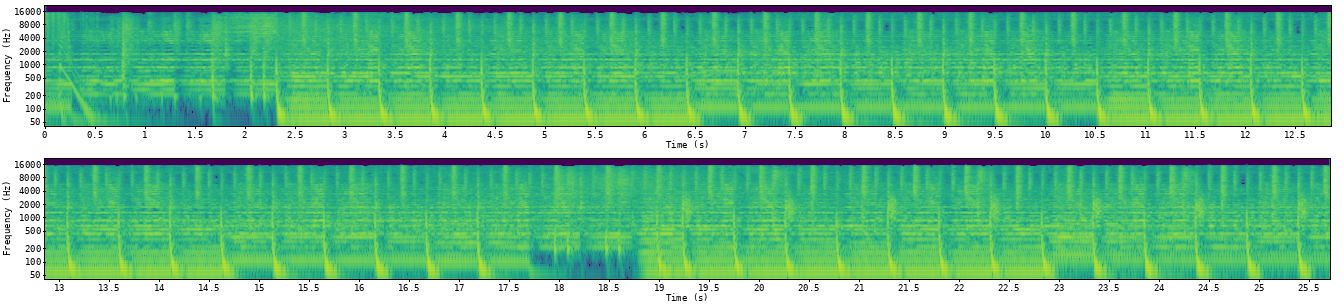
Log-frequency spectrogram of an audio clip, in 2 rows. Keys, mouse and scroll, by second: 0.3 click, 0.6 shift+F2, 1.8-4.1 drag, 4.1 ctrl+right click, 6.2 click, 7.1 F3, 8.3 click, 8.6 F4, 9.6 click, 10.0-11.6 shift+drag, 11.6 F2, 12.1-15.7 drag, 15.7 shift+Page_Up, 16.3 click, 16.4 ctrl+r, 16.9 shift+click, 17.2 e, 18.0 click, 19.1-23.7 drag, 24.0 c, 24.5 click, 25.5-25.7 drag.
